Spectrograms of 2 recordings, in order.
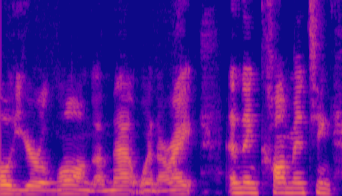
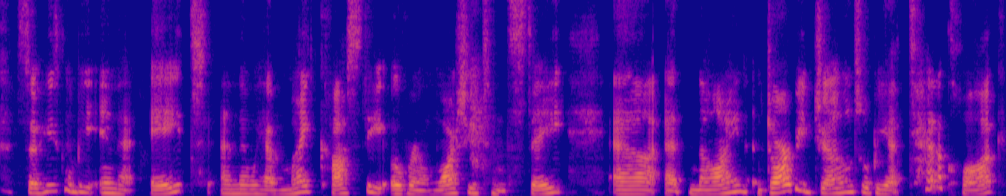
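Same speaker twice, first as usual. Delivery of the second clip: ordinary delivery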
